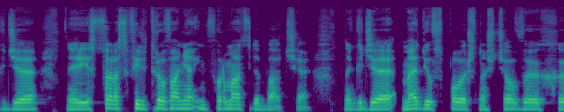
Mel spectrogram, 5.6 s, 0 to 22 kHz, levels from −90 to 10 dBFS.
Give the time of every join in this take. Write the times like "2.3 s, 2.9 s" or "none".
1.3 s, 2.5 s, 4.0 s

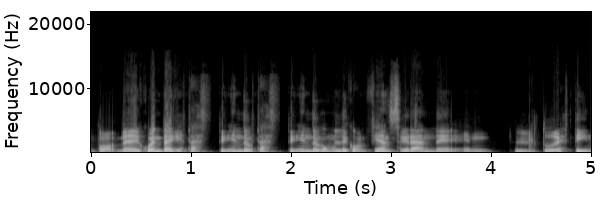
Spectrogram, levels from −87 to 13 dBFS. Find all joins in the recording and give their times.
1.6 s, 2.4 s, 3.1 s

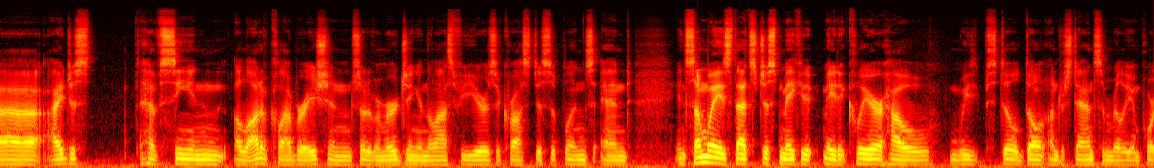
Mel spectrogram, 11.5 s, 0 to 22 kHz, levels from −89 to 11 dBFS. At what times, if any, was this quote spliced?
9.5 s

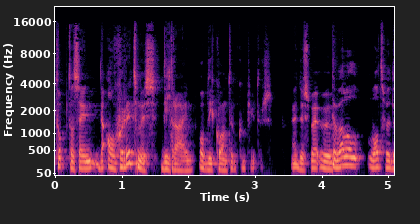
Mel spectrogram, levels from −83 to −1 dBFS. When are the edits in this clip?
1.7 s, 3.3 s, 4.2 s

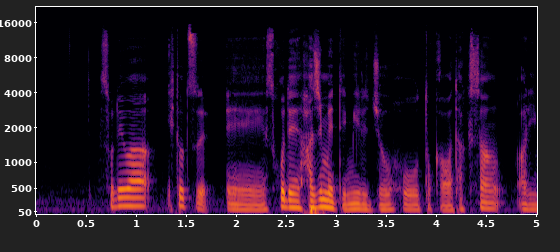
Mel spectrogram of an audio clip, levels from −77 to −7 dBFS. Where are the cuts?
1.8 s

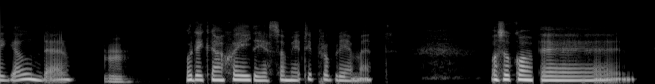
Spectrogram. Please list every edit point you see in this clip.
2.5 s, 3.0 s, 5.3 s

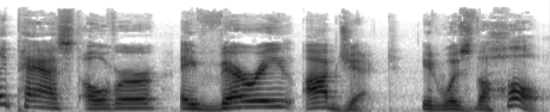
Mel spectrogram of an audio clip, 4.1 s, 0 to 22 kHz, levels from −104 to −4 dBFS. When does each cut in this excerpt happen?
1.3 s, 2.2 s, 3.1 s

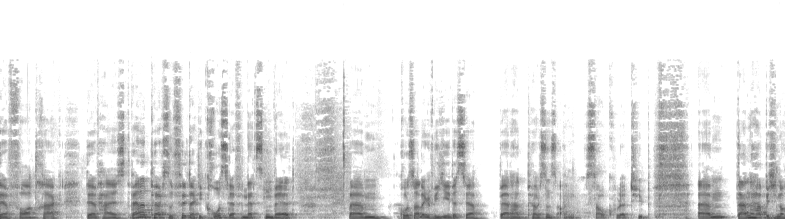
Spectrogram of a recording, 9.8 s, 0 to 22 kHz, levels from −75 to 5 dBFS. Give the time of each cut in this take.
1.2 s, 1.6 s, 2.5 s, 2.8 s, 5.4 s, 7.0 s

